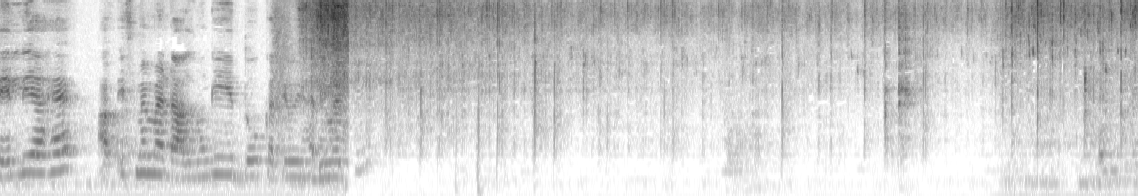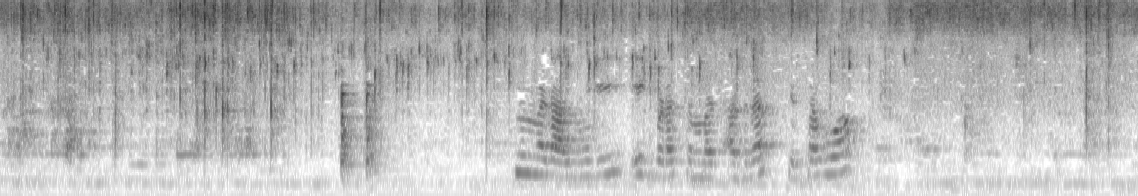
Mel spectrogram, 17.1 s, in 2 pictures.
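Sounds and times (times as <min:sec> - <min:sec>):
chillies sizzling in hot oil: 0:02.0 - 0:17.0
wooden spatula stirring: 0:07.5 - 0:12.3, 0:12.9 - 0:17.0.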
